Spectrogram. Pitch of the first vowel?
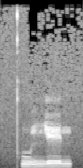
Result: falling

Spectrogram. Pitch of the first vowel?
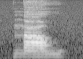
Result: low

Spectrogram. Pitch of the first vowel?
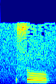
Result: low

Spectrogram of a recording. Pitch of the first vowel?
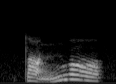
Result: low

